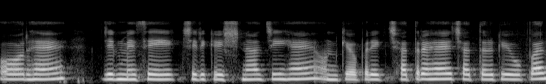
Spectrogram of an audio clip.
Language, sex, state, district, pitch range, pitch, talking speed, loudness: Hindi, female, Uttar Pradesh, Muzaffarnagar, 230-245 Hz, 235 Hz, 210 wpm, -15 LUFS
